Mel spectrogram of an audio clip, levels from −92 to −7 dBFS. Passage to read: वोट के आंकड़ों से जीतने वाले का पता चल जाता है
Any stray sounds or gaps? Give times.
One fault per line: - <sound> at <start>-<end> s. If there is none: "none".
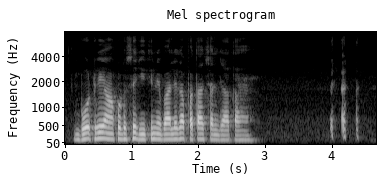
- laugh at 4.0-4.4 s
